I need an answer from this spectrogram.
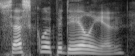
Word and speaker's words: sesquipedalian: there you go I I had it nailed sesquipedalian can also be used to describe someone or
